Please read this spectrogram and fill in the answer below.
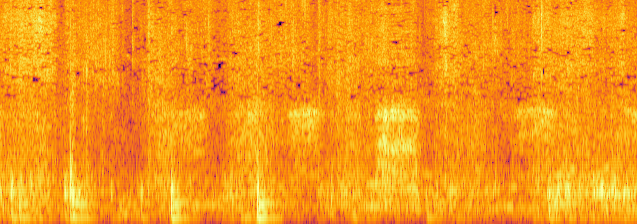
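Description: A hand mixing and squeezing coarse-ground lentil vada batter with chopped onion in a bowl, with a short soft squelch or knock about once a second.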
